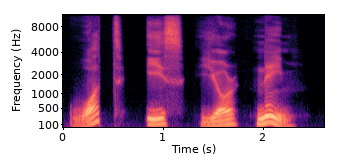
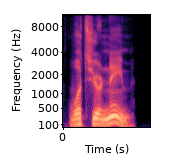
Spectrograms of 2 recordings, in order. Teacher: Comparaban la forma poco natural, muy silábica, de decir, por ejemplo, What is your name?, pronunciando cada palabra con igual fuerza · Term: sentence stress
